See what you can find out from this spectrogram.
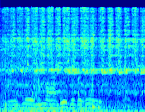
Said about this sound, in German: macht die eiserne Pfanne sauber.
